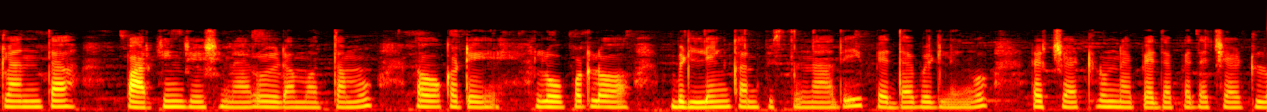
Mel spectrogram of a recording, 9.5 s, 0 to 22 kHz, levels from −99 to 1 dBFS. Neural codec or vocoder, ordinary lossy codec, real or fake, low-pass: codec, 16 kHz, 16 kbps, FreqCodec, larger model; none; fake; 7.2 kHz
